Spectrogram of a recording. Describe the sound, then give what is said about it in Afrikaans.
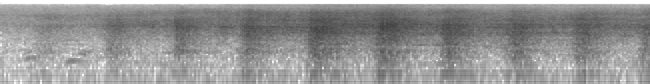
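A steam locomotive, its steam made by a coal fire and driving a piston that turns the wheels, hisses in rhythmic bursts, roughly two or three chuffs per second. A broad breathy rush of steam swells and fades steadily, moderately loud. “word stoom wanneer dit deur 'n steenkoolvuur warm gemaak word. Dan is daar 'n suier wat heen en weer beweeg.”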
